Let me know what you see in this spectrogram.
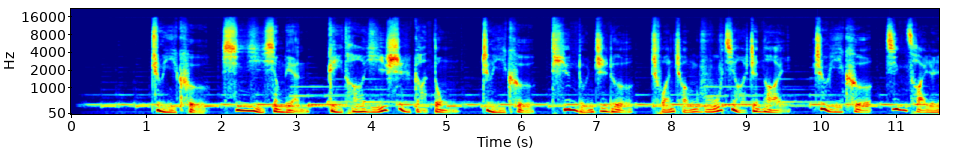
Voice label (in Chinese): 男 广告 TVC广告; 中国农业银行TVC广告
